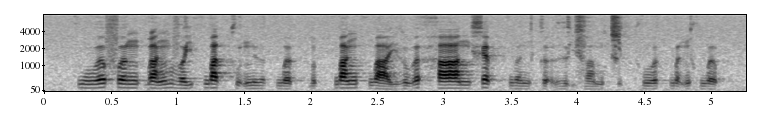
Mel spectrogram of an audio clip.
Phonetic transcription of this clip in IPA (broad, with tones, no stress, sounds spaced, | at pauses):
k w u˨˦ ə̯ f əː˧ ŋ ɓ a˨˦ ŋ v ə˨˦ j h w a˦˥ t̚ x ṵ˧˨ n ɨ̤˨˩ ə̯ k w əː˨˩ k̚ ɓ ə˨˩ p̚ h w a˧ ŋ h w aː˧˩ j l ṵ˧˥ ə̯ h aː˧ n x ɛ˦˥ p̚ h w ə̤˨˩ n k ə̰ː˧˨ ɣ ɨ̰˧˨ j v a̤˨˩ m t͡ɕ ə˨˩ t̚ k u˨˦ ə̯ k w ə̰˧˥ n k w ə˨˩ p̚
